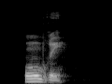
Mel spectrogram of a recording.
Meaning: past participle of ombrer
- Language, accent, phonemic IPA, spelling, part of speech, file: French, France, /ɔ̃.bʁe/, ombré, verb, LL-Q150 (fra)-ombré.wav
